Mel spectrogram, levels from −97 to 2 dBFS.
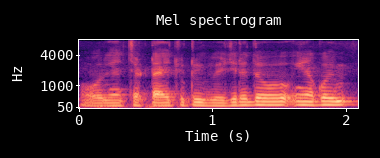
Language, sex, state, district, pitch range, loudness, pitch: Rajasthani, male, Rajasthan, Nagaur, 125-150 Hz, -14 LUFS, 135 Hz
